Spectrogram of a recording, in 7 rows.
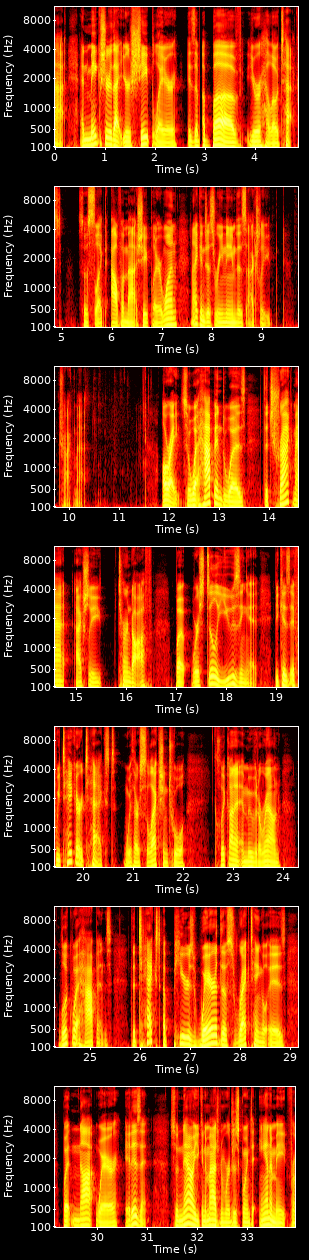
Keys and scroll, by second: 8.1 Return, 8.8 shift+Return, 8.8-11.4 typing.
